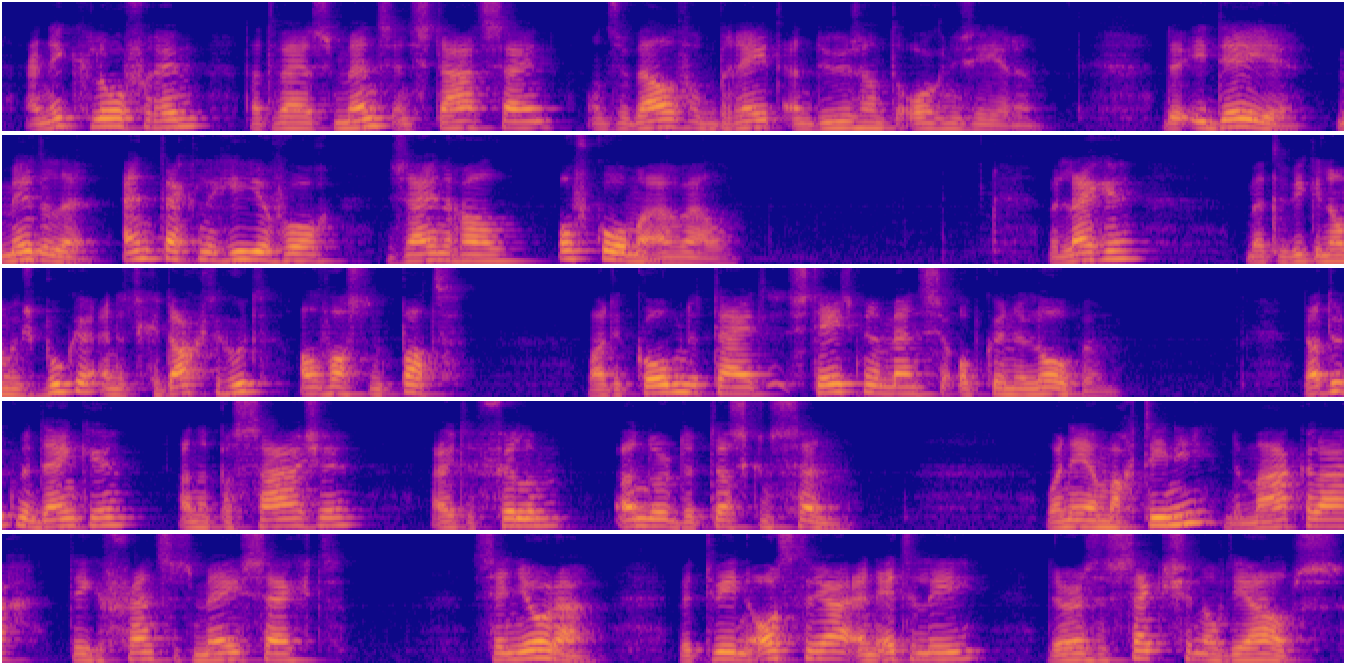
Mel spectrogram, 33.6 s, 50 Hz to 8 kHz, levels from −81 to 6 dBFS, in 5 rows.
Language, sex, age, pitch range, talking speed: Dutch, male, 40-59, 135-170 Hz, 155 wpm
